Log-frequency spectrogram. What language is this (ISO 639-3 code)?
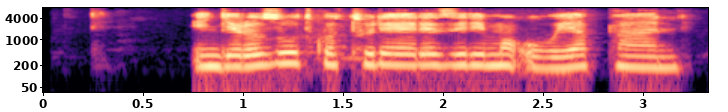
kin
